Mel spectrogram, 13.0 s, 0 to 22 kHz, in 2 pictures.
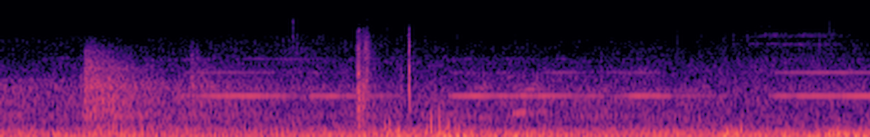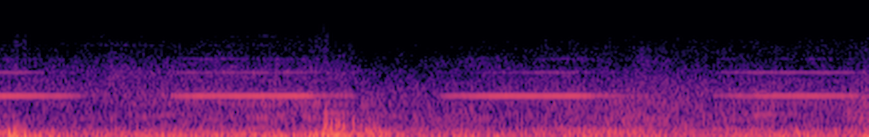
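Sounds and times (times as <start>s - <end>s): low vehicle rumble: 0.0s - 13.0s
reversing alarm beeps: 1.4s - 13.0s
wind on microphone: 2.7s - 4.1s, 5.0s - 7.0s, 8.6s - 9.7s.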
